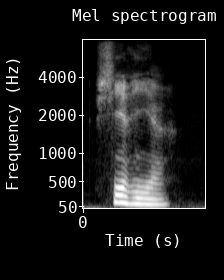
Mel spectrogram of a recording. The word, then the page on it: chérir: France; /ʃe.ʁiʁ/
